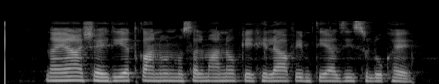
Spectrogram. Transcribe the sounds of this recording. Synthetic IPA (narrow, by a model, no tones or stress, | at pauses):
nɐjãʃɐɦɾijət̪kaːnuːnmʊsəlmaːnõkexɪlaːfɪ̃mt̪ijaːzisʊluːkɦɛː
